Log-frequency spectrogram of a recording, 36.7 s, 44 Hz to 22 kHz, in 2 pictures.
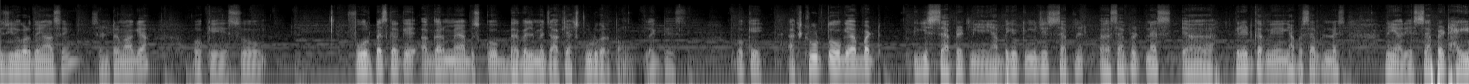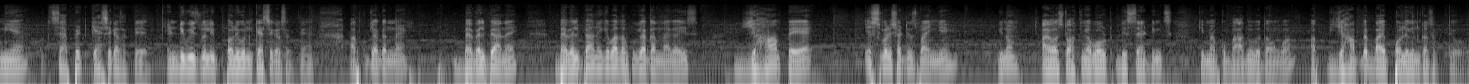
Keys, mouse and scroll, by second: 1.1-1.9 typing, 1.5 alt+middle click, 3.7 4, 9.8 middle click, 16.2 ctrl+z, 18.9 ctrl+z, 19.3 ctrl+z.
